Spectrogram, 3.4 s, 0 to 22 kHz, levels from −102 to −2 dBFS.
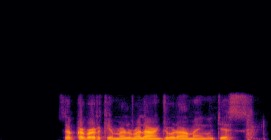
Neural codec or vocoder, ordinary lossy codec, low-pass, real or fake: codec, 24 kHz, 0.9 kbps, WavTokenizer, small release; Opus, 64 kbps; 7.2 kHz; fake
